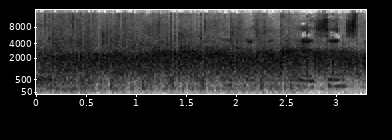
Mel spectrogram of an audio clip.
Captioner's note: some Applause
